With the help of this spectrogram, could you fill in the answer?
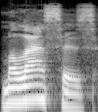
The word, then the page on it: molasses: American English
